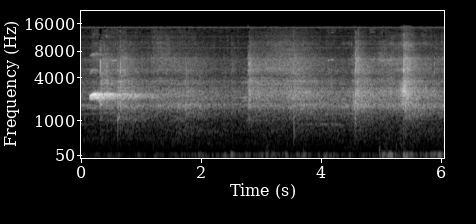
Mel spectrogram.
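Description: Ice hockey play on an indoor rink: a sharp loud sound about a quarter second in that rings and fades over about a second, then skates on the ice and several sharp stick or puck clacks near the end.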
